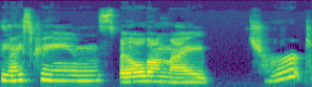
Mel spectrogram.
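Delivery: confused. In an emotion game, speaker reads a sentence with the drawn emotion: confused.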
